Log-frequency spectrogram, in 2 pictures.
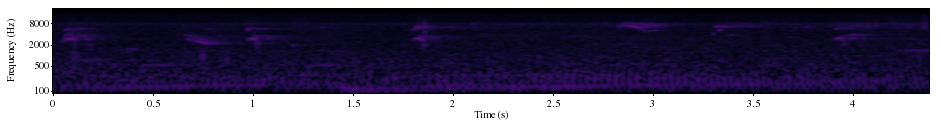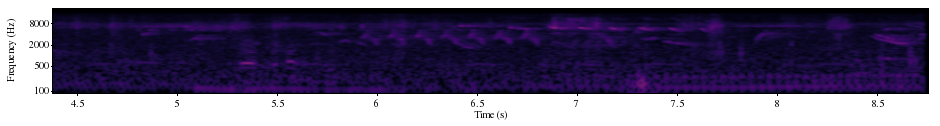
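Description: Faint outdoor birdsong: scattered short chirps and calls, with a quick run of repeated chirps about six to seven seconds in, over a low steady hum.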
